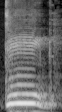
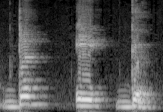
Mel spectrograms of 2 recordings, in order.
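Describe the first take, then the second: First: "Dig" as one whole word, higher; "Dig" blended into a single bright answer. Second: "D, I, G" as three separate phonemes; "D, I, G" said as letter sounds, one by one; segmented sounds. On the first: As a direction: say "Dig" joined up, no gaps. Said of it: "What am I trying to say?". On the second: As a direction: sound out d, short i, g with gaps. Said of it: "we will segment it". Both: Shown as a demonstration.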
